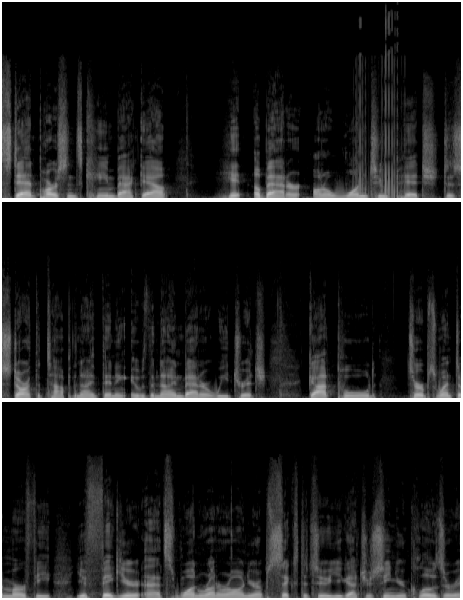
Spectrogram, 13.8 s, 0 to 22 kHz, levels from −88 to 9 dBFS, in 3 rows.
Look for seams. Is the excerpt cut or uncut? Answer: uncut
